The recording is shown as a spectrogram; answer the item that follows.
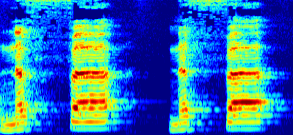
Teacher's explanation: the fa will be pronounced when the edges of the bottom teeth, the front bottom teeth, will touch the inside of the bottom lip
